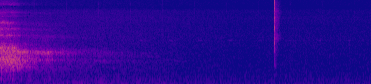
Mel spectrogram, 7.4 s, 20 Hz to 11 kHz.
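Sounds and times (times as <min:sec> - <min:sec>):
soft breath out during guided meditation: 0:00.0 - 0:02.1
small click: 0:05.4 - 0:05.7.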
